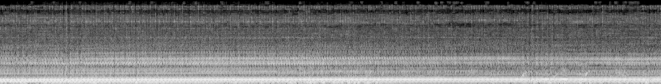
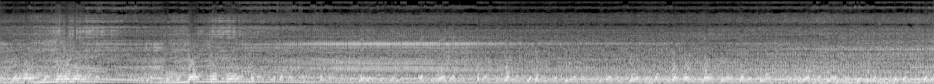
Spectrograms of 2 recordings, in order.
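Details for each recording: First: 1957 Johnson 5.5 HP outboard in a test barrel: steady, slightly uneven idle with no rise in speed, then it dies; no cooling water coming out, suspected not pumping water. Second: 1957 Johnson 5.5 HP outboard, after conversion from a leaking dual-line pressurized tank to a single-line tank with a pulse-driven fuel pump: a few quick blips settle into a smooth, even two-stroke drone with no misses or knocks. Normal running.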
